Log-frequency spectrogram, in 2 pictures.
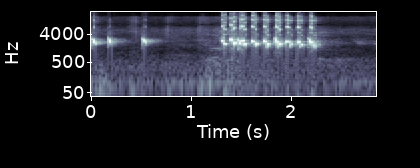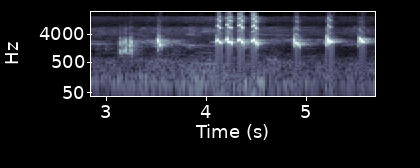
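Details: Female yellow-vented bulbul calling other bulbuls; single chirped notes and a fast rattled run of about ten notes, then more spaced chirps.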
